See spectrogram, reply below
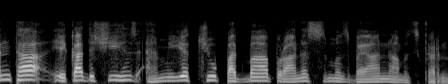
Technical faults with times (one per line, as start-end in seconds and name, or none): none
